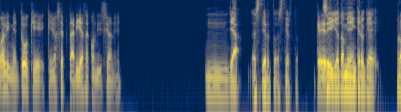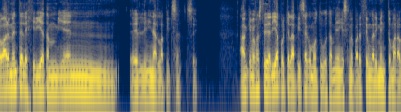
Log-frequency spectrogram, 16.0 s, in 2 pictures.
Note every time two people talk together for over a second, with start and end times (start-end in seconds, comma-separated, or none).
none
